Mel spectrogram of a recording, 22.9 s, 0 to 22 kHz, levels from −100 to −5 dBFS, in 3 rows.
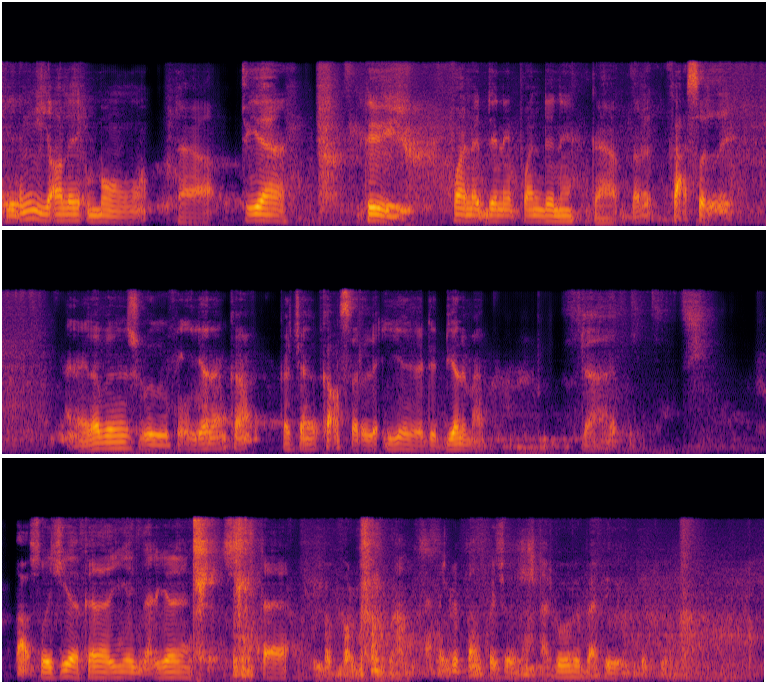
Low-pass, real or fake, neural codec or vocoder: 7.2 kHz; fake; codec, 16 kHz, 2 kbps, X-Codec, HuBERT features, trained on LibriSpeech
